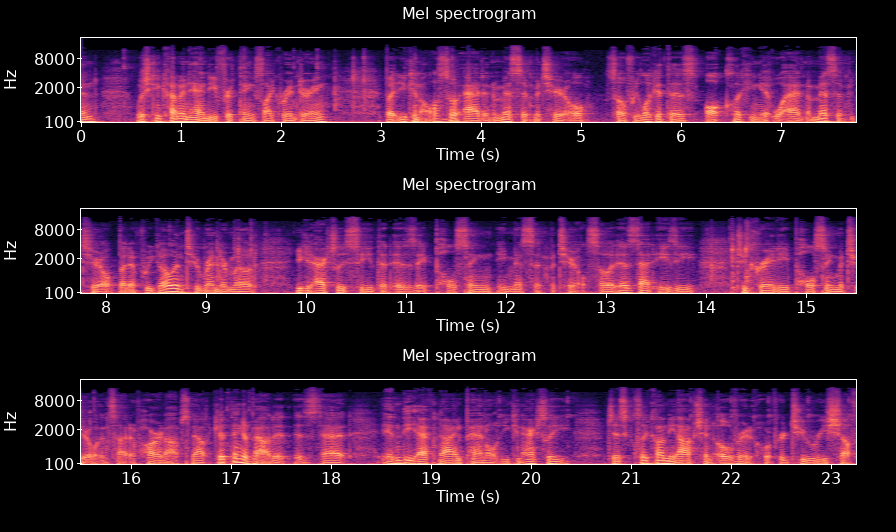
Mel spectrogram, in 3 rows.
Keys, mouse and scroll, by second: 0.6 g, 1.1 click, 1.4 middle click, 1.8-2.1 scroll up 2, 2.1 middle click, 2.4 scroll down 2, 2.7 d, 3.2 click, 3.6 m, 6.3 click, 14.0 shift+Num_Lock, 15.5 alt+m, 19.6 click, 20.2 click, 21.1 click, 21.4 click, 21.9 click, 22.6 click, 23.0 click.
